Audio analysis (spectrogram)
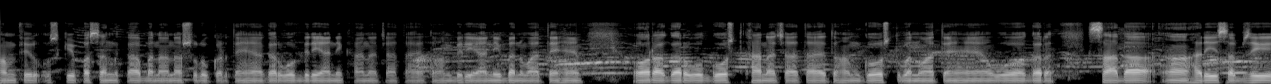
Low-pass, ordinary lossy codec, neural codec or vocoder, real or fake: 7.2 kHz; none; none; real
